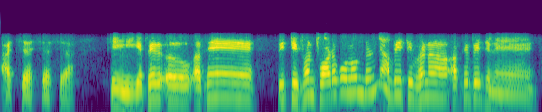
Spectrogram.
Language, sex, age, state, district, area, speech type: Dogri, female, 45-60, Jammu and Kashmir, Reasi, urban, conversation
